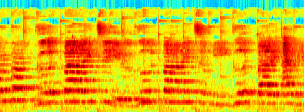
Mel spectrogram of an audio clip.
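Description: A children's song: a high voice sings a melody in held, gliding notes over a backing track with a bass line.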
